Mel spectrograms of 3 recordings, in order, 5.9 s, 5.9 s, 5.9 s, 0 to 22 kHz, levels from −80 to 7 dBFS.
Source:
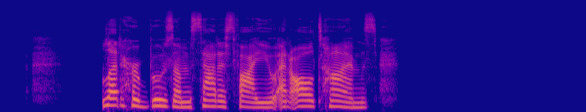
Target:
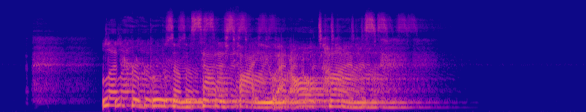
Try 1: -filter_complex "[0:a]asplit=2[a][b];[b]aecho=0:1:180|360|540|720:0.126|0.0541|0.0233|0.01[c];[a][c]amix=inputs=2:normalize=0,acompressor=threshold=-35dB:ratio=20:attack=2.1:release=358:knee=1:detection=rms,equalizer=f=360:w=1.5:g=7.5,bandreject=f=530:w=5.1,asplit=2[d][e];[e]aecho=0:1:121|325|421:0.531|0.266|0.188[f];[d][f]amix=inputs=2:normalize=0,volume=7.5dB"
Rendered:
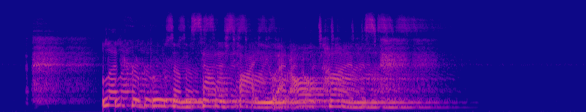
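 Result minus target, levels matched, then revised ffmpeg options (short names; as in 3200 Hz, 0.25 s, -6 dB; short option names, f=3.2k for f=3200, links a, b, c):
compressor: peak gain reduction +11 dB
-filter_complex "[0:a]asplit=2[a][b];[b]aecho=0:1:180|360|540|720:0.126|0.0541|0.0233|0.01[c];[a][c]amix=inputs=2:normalize=0,acompressor=threshold=-23.5dB:ratio=20:attack=2.1:release=358:knee=1:detection=rms,equalizer=f=360:w=1.5:g=7.5,bandreject=f=530:w=5.1,asplit=2[d][e];[e]aecho=0:1:121|325|421:0.531|0.266|0.188[f];[d][f]amix=inputs=2:normalize=0,volume=7.5dB"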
